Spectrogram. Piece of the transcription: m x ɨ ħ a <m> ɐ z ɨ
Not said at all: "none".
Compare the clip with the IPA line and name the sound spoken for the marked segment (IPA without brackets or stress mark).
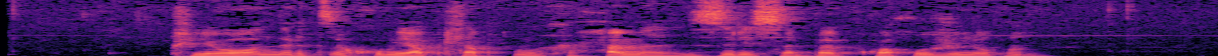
m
